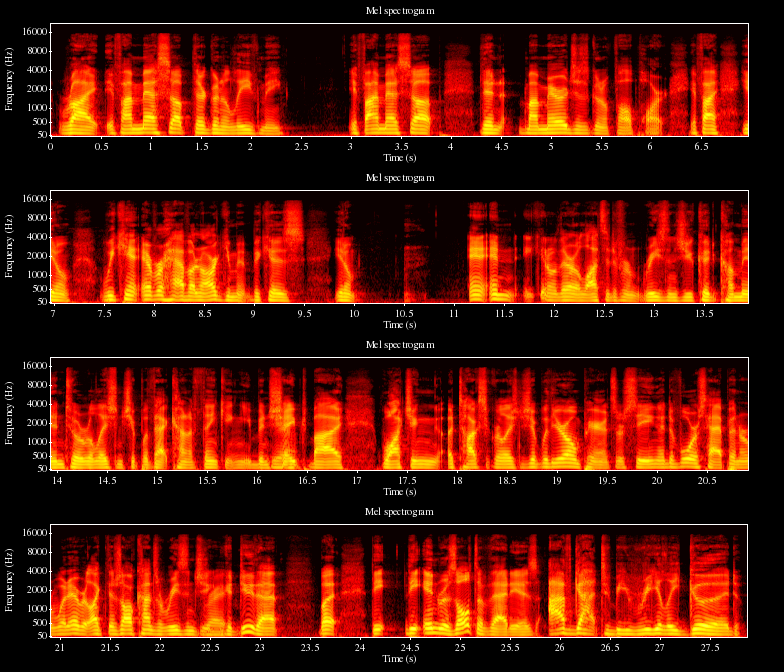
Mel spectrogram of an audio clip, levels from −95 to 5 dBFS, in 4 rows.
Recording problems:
none

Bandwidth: 15 kHz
